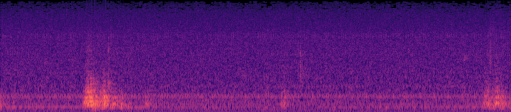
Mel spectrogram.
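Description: Quiet handling of hook-up wires and battery leads, with one brief, louder rustle about a second in, over a steady low hum.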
